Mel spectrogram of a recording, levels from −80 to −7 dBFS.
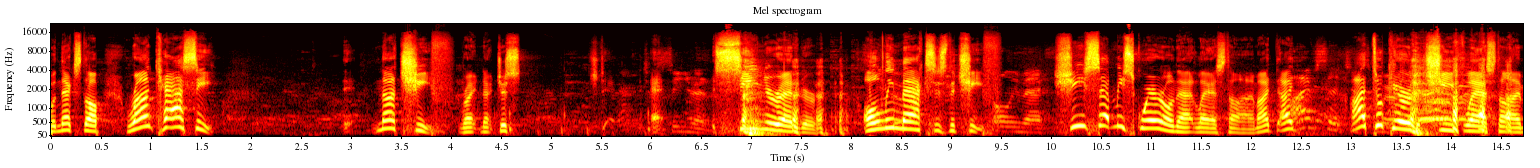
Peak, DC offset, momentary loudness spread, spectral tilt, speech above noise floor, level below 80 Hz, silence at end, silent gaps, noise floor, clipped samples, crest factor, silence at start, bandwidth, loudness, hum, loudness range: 0 dBFS; under 0.1%; 17 LU; -2 dB/octave; 38 dB; -52 dBFS; 0 s; none; -52 dBFS; under 0.1%; 16 dB; 0 s; over 20 kHz; -13 LUFS; none; 5 LU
